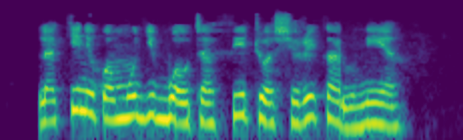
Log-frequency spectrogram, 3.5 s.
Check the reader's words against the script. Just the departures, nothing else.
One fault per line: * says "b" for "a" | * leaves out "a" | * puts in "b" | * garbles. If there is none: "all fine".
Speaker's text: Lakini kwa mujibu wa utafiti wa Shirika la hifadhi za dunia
* leaves out "la hifadhi za"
